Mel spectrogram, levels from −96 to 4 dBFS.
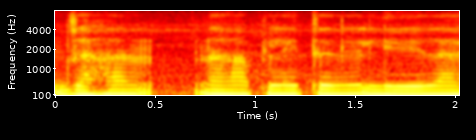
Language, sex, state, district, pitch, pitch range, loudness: Marathi, male, Maharashtra, Aurangabad, 145 Hz, 135-145 Hz, -12 LUFS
